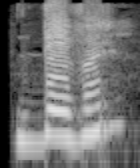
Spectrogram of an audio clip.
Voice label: "devar", Punjabi; ਦੇਵਰ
